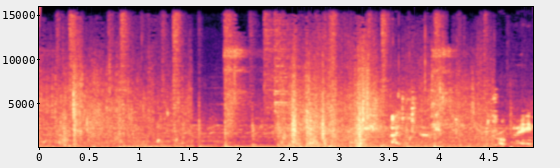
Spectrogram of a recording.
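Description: Propane tanks exploding in the video game Noita, a string of booming bursts and crackling pops, partly under a speaking voice.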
